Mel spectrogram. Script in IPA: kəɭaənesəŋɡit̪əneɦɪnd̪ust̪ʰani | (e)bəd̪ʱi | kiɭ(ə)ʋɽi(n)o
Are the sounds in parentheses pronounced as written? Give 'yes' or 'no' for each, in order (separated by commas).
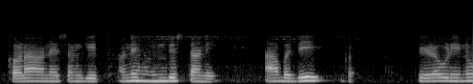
no, yes, yes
